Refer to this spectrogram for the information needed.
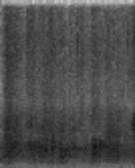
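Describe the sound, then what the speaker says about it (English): A short burst of audience applause, dense clapping from many hands, loud and close. "Can we give them a round of applause?"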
